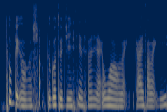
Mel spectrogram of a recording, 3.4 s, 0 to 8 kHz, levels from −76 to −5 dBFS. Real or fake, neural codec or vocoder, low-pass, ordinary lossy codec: real; none; 7.2 kHz; none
